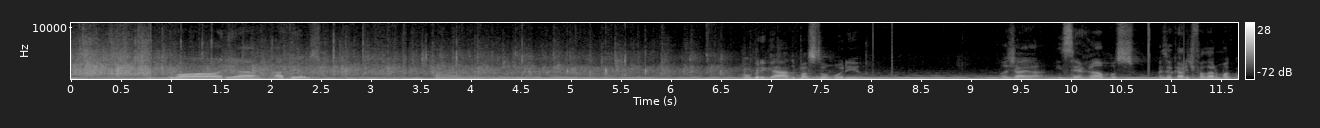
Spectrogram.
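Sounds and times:
audience applause: 0:00.0 - 0:07.0
speech: 0:01.0 - 0:02.6, 0:06.8 - 0:08.1, 0:09.3 - 0:11.6.

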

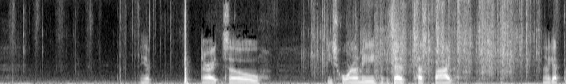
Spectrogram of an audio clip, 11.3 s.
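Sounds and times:
low hum: 0:00.0 - 0:11.3
playing card drawn from a deck during a tabletop card game: 0:00.2 - 0:03.9, 0:06.0 - 0:11.3
speech: 0:02.8 - 0:03.2, 0:04.0 - 0:05.3, 0:06.5 - 0:09.3, 0:10.8 - 0:11.3.

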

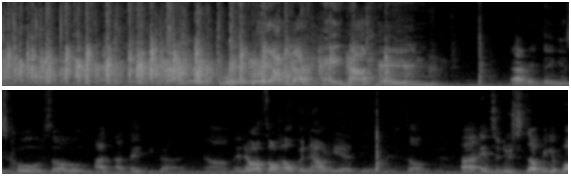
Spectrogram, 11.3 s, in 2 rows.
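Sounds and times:
round of applause: 0:00.0 - 0:04.5
speech: 0:02.2 - 0:04.5, 0:05.1 - 0:11.3.

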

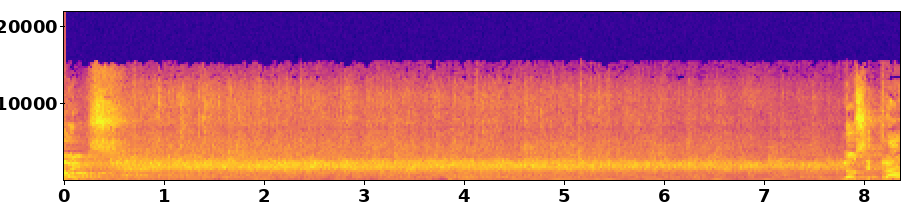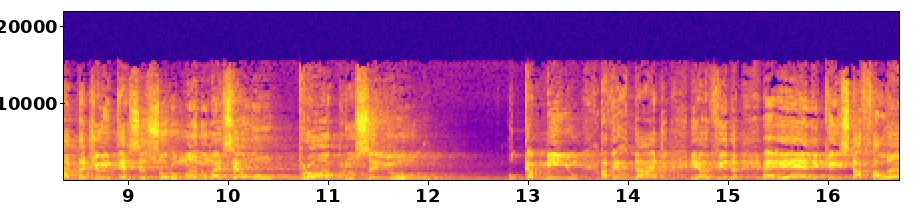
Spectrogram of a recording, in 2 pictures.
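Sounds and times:
audience applauding: 0:00.0 - 0:09.1
speech: 0:07.8 - 0:12.0, 0:12.8 - 0:16.7.

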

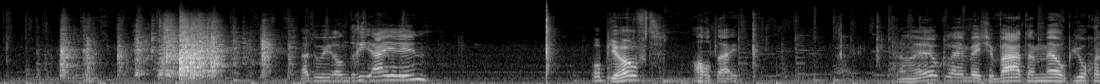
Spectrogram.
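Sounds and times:
bowl grabbed from among kitchenware: 0:00.3 - 0:03.1
speech: 0:03.0 - 0:04.4, 0:05.9 - 0:07.6, 0:09.0 - 0:11.0.

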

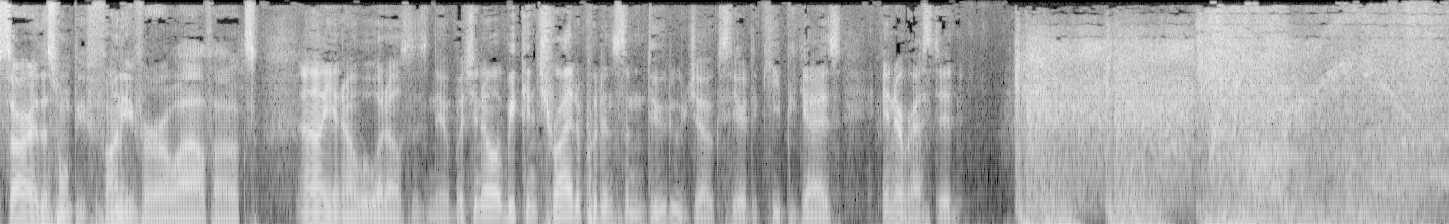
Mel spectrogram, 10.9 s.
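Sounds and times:
speech: 0:00.0 - 0:07.7
1985 DeLorean crashing into podcast room: 0:09.0 - 0:10.8.

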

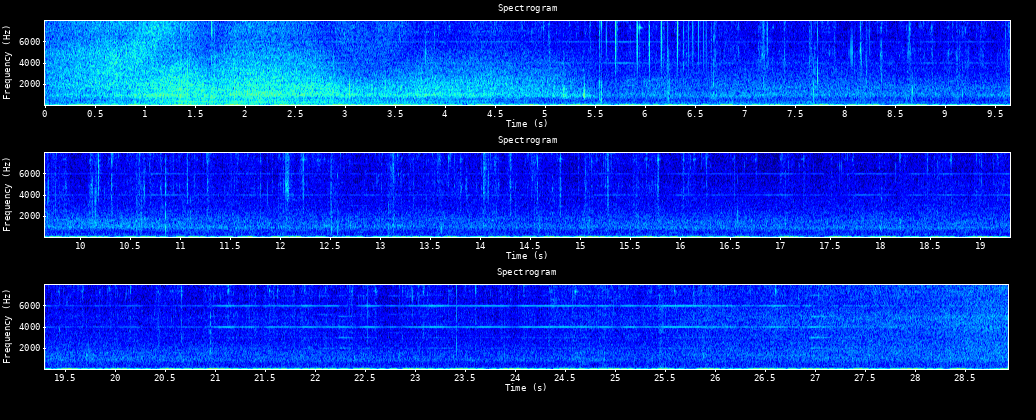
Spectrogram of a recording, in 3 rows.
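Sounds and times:
loud vehicle engine passing on Nefelejcs street: 0:00.0 - 0:05.5, 0:06.1 - 0:09.1
steady dense traffic rumble on Nefelejcs street: 0:00.0 - 0:28.9.

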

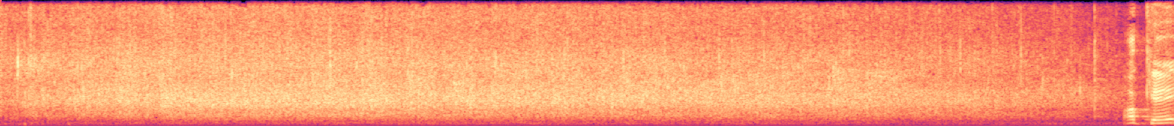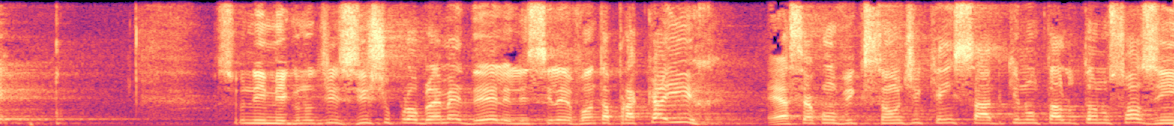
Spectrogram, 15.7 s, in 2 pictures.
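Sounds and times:
audience applause: 0:00.0 - 0:07.5
speech: 0:07.5 - 0:08.1, 0:09.3 - 0:15.6.

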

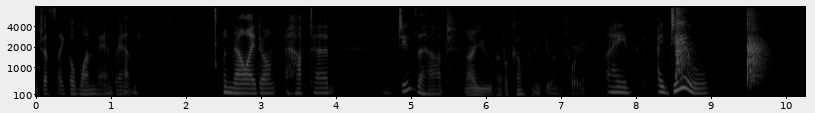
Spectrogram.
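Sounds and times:
speech: 0:00.0 - 0:01.5, 0:02.5 - 0:09.1
hand clap: 0:08.5 - 0:08.9, 0:09.5 - 0:10.0.

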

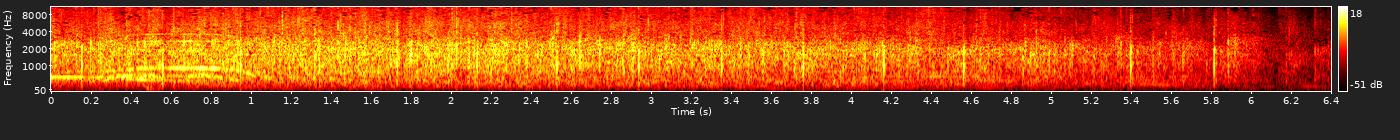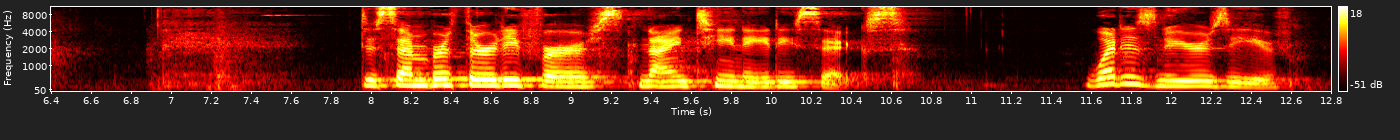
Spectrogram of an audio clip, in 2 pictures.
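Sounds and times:
audience at a Toronto stage show applauding: 0:00.0 - 0:06.6
speech: 0:08.0 - 0:10.8, 0:11.6 - 0:12.7.

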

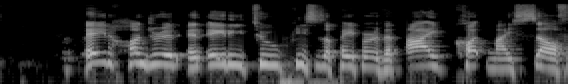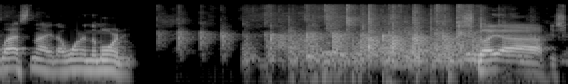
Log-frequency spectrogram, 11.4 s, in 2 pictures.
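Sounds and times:
speech: 0:00.8 - 0:07.1, 0:10.5 - 0:11.3
audience clapping: 0:07.2 - 0:11.3.

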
